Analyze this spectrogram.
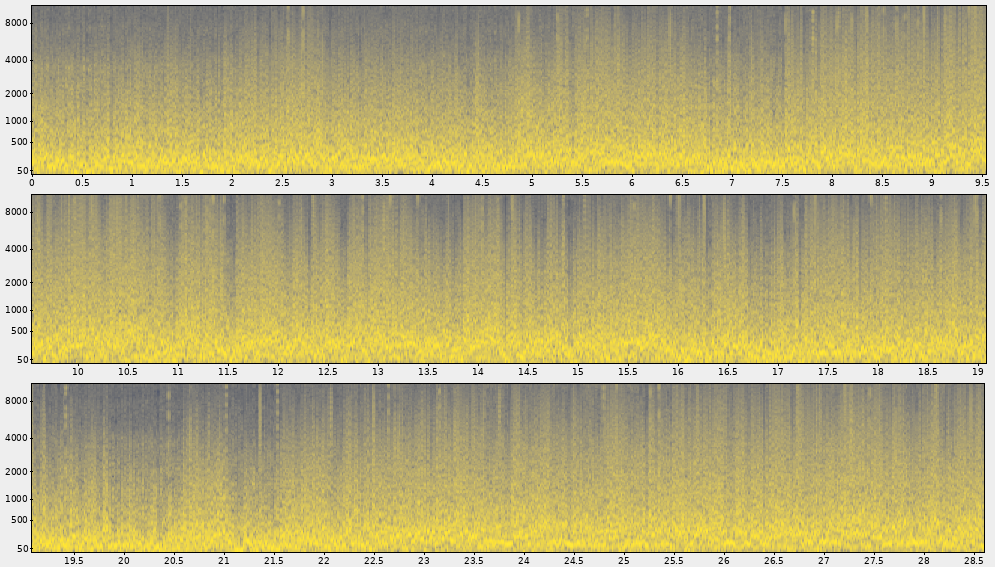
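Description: Loud, steady wind roar over the camera microphone of a moving motorcycle, with the bike's engine running underneath.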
